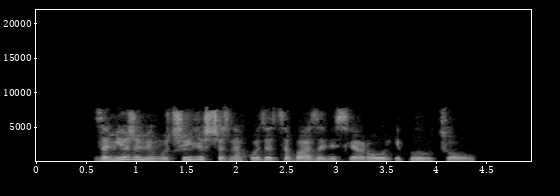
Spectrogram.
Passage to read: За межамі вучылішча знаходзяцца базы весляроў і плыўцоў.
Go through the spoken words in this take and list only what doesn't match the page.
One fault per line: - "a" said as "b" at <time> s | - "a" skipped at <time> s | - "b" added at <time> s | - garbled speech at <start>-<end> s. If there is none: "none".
none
